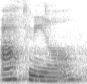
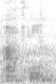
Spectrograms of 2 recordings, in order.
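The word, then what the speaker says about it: Othniel: And I want you to keep in mind that Anneil is the first of the judges. His name is spelled O T H N I E L. Anneal.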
